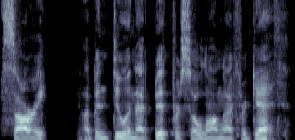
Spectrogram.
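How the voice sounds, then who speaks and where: A weary, aging ventriloquist's dummy in a comic audio drama. His pitch moves around widely, yet he stays meek and resigned, agreeing and echoing lines back in deadpan. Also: moderate pace. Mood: glum. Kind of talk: comic radio play acting.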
